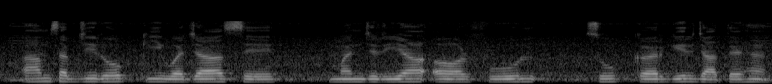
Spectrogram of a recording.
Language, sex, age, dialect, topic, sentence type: Hindi, male, 18-24, Hindustani Malvi Khadi Boli, agriculture, statement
